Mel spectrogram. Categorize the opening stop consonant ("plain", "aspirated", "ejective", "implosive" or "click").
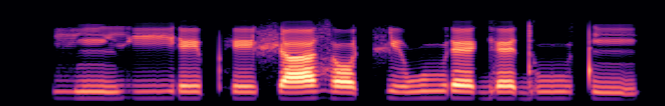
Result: aspirated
